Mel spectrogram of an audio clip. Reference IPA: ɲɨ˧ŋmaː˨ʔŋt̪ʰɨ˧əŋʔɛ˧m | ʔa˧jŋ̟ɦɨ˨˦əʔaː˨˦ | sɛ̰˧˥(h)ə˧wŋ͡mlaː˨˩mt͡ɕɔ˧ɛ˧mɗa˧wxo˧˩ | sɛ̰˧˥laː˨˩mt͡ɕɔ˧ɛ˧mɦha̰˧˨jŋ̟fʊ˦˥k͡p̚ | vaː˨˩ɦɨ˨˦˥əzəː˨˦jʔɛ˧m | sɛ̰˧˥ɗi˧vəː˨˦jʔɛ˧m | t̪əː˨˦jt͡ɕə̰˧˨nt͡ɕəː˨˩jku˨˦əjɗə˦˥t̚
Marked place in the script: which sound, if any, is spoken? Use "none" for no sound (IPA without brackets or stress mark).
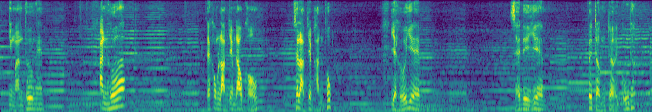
x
